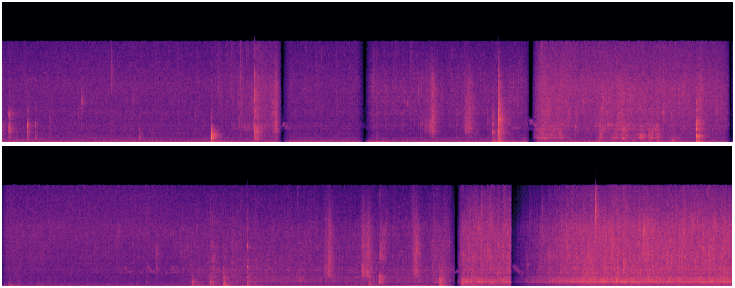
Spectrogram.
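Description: Thai curry paste frying in oil in a nonstick frying pan: a steady sizzle, with a wooden spoon stirring and knocking against the pan now and then, broken by several brief gaps. Near the end the sizzle turns louder and fuller as coconut milk goes into the hot pan.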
